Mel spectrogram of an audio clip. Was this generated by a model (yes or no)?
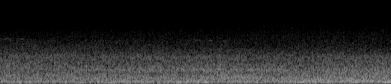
no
